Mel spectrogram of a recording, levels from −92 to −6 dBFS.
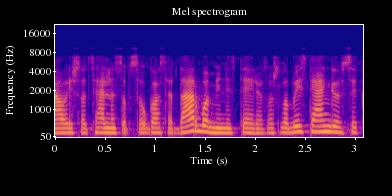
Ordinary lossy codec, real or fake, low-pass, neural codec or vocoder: Opus, 32 kbps; fake; 7.2 kHz; codec, 16 kHz, 4.8 kbps, FACodec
